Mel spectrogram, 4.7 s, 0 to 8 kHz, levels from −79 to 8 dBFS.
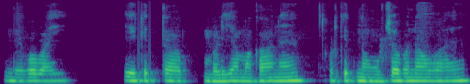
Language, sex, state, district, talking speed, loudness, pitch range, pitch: Hindi, male, Uttar Pradesh, Jyotiba Phule Nagar, 165 wpm, -19 LUFS, 125-135 Hz, 130 Hz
